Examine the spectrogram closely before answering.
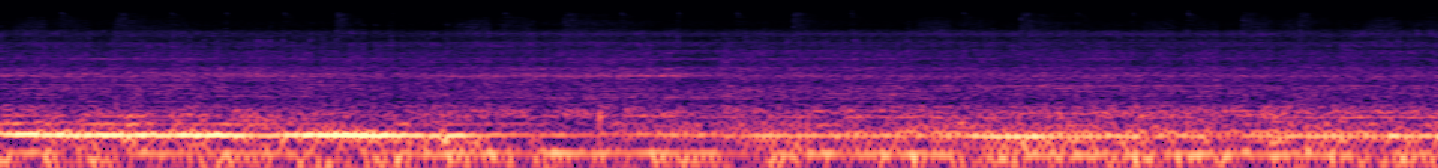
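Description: A jet ski engine drones steadily at speed.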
